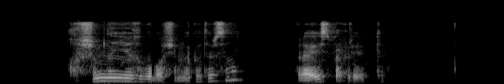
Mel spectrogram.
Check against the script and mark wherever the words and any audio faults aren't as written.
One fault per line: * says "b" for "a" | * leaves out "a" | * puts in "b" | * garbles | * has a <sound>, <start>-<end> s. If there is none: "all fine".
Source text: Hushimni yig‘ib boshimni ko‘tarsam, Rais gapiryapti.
all fine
